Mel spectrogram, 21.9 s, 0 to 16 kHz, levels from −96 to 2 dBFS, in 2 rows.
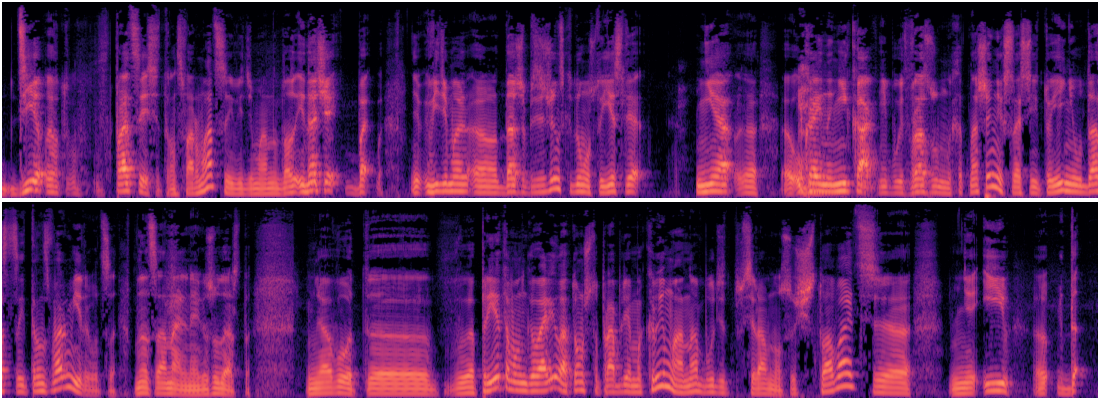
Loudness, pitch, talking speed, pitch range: -28 LUFS, 110 Hz, 130 wpm, 95-130 Hz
